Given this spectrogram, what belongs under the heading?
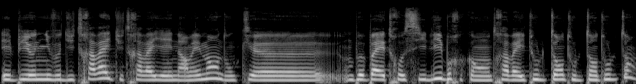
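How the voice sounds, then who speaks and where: A woman speaks with a fairly high pitch and a dark, mellow tone. She barely pauses, and her intonation is fairly even. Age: 20s. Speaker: podcast host and journalist. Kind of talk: scripted narration; interview.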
